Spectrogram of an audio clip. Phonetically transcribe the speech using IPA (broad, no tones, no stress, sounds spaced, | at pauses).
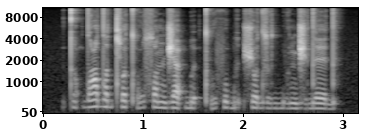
t̪ i̤ ʔ dˤ i dˤ u d cʰ o tʼ ṳ sˤ u n d͡ʒ æ ʔ b e ʔ tʼ ṳ f u b i ʔ ʃ o d z ṳ d b o̤ n d͡ʒ i̤ d e d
